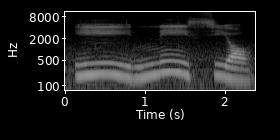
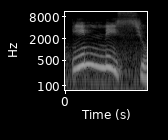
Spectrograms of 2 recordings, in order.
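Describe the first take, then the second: First: INÍCIO very slow and softer, syllable by syllable; drawn-out teacher's split of INÍCIO; separated syllables. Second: Said in the usual way. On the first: Shown as a demonstration. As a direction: stretch each syllable of Início right out. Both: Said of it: "Vamos separar início".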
